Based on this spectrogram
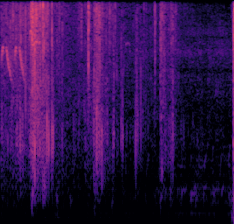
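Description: A person's footsteps fall quietly, a handful of soft, irregular steps spaced unevenly, with a sharper final step at the end.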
